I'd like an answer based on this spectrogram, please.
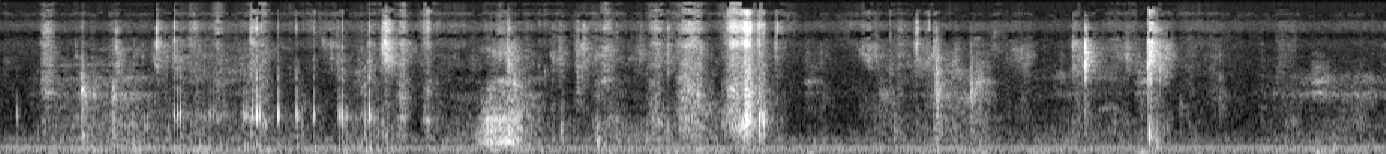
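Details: Havanese puppies from a litter indoors, giving a few soft, short whimpers, one rising to a brief higher whine, over a steady low electrical hum with faint rustling between.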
